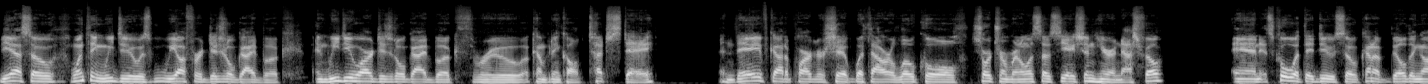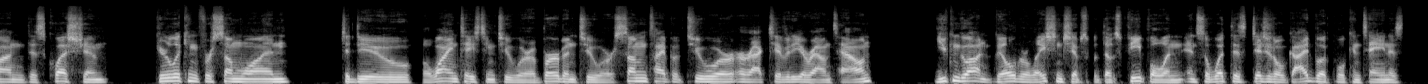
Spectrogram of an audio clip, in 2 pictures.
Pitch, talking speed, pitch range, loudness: 120 Hz, 195 wpm, 110-135 Hz, -13 LUFS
